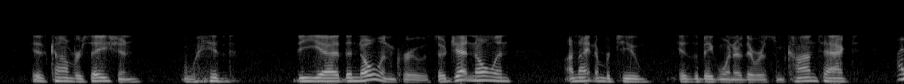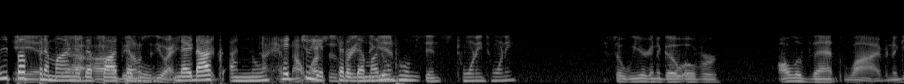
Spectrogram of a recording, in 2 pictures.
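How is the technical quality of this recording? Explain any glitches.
No glitches can be heard in the speech; the signal has the narrow, telephone-band character of a call path, with the call microphone processing trimming the lowest bass and G.726 ADPCM coding at 32 kbit/s, the rate used by DECT cordless phones, keeping everything below 4 kHz and adding only a light coding grain.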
